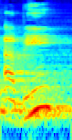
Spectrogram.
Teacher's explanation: daripada Mad Thobi'i atau mad asli dan di sini Abi yaitu kasrah bertemu dengan Ya Sukun itu Mad Thobi'i panjangnya dua ketukan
